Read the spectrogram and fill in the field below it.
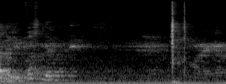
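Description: A single sharp keypress on a computer keyboard, the Enter key hit in a terminal, sounds as a brief close click with a small follow-up tap, after a stretch of talking.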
